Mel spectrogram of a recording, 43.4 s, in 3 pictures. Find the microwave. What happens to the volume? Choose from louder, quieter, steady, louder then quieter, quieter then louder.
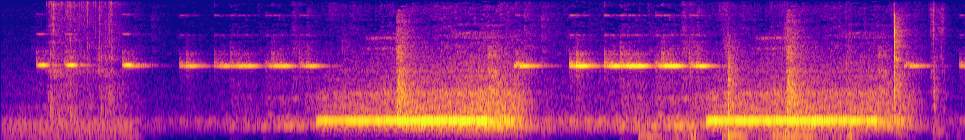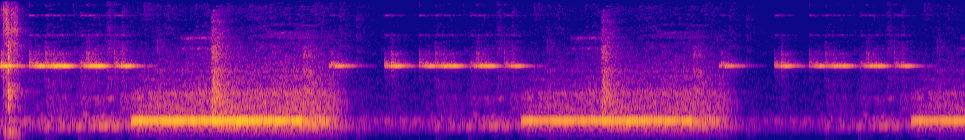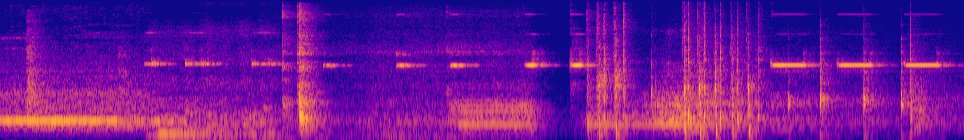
quieter.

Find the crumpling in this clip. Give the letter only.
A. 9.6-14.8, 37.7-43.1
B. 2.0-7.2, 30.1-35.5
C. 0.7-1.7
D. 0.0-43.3
C.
